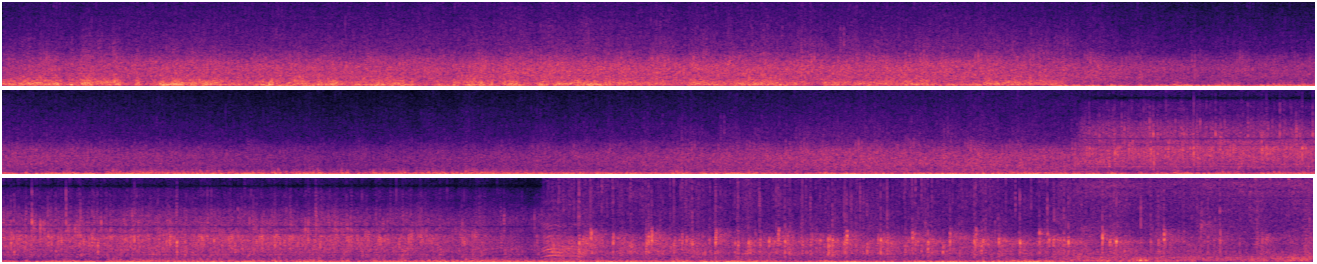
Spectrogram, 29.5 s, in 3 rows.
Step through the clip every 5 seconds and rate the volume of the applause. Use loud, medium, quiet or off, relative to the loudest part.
loud, loud, medium, loud, loud, loud.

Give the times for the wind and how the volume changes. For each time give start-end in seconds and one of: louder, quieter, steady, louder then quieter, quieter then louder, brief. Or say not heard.
0.0-29.4 quieter.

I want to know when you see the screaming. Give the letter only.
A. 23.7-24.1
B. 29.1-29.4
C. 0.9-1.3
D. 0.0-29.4
A.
